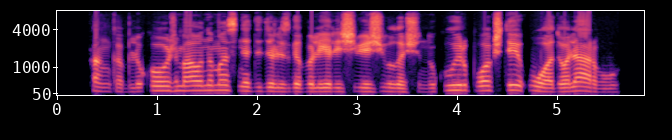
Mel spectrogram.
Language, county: Lithuanian, Kaunas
